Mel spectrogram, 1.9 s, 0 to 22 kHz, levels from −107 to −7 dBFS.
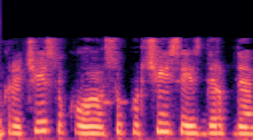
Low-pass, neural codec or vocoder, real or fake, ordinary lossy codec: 7.2 kHz; none; real; MP3, 48 kbps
